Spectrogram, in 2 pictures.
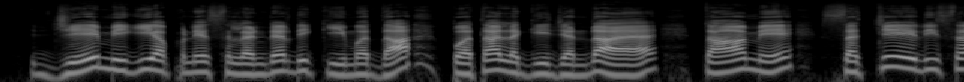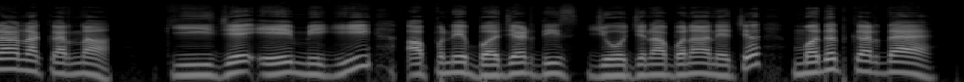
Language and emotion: Dogri, happy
